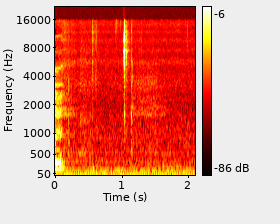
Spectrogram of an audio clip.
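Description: Two faint clicks about a second in from tarot cards being handled on a wooden table, over a low steady hum of room tone.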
